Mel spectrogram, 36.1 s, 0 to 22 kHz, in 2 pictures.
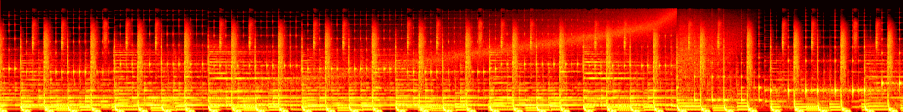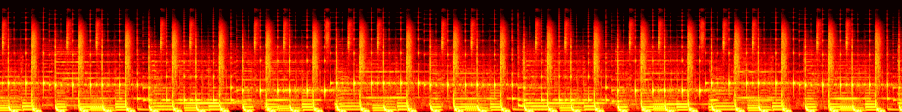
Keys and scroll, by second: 2.4 4, 5.2 3, 5.7 Delete, 22.1 F1, 32.7 Delete, 34.0 ctrl+z.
